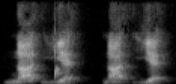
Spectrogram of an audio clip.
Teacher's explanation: En la palabra yet, la T al final lo topamos casi un poquito, pero casi no se escucha. Not yet, not yet, en vez de not yet, solamente not yet.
